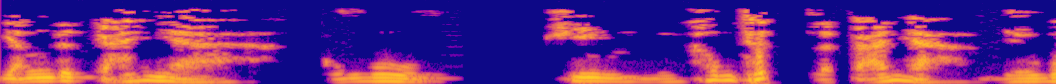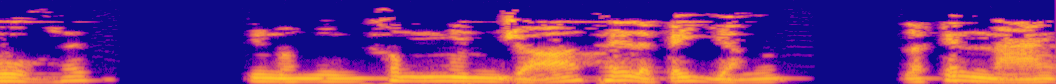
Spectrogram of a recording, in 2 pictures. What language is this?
Vietnamese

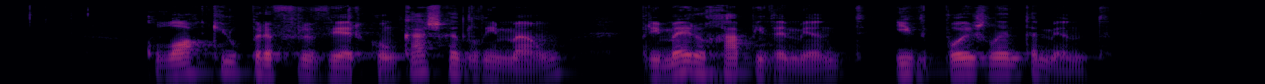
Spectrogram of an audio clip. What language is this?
Portuguese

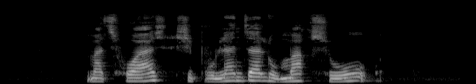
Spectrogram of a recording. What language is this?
Bunun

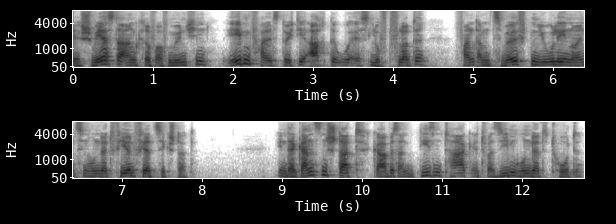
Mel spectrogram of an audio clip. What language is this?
German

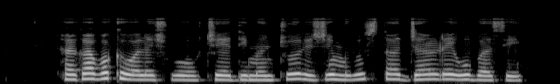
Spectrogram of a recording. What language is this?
Pashto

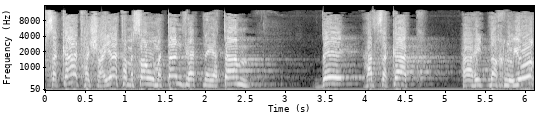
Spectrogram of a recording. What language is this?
Hebrew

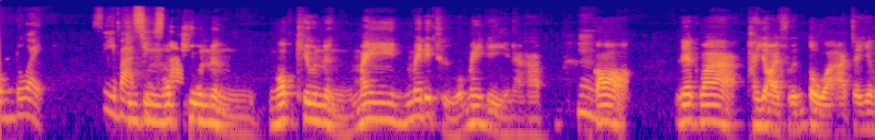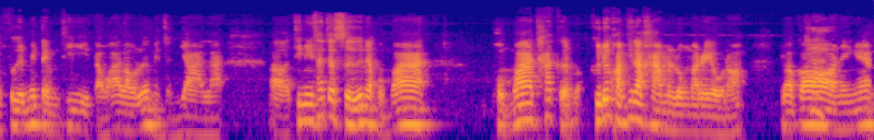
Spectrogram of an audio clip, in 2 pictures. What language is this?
Thai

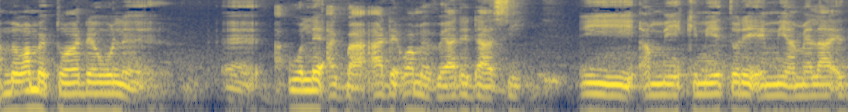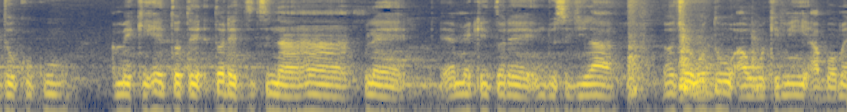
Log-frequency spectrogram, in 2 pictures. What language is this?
Ewe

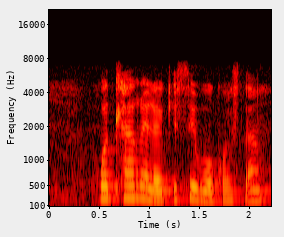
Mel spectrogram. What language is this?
Northern Sotho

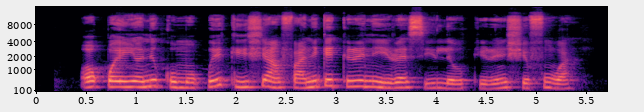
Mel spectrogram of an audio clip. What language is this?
Yoruba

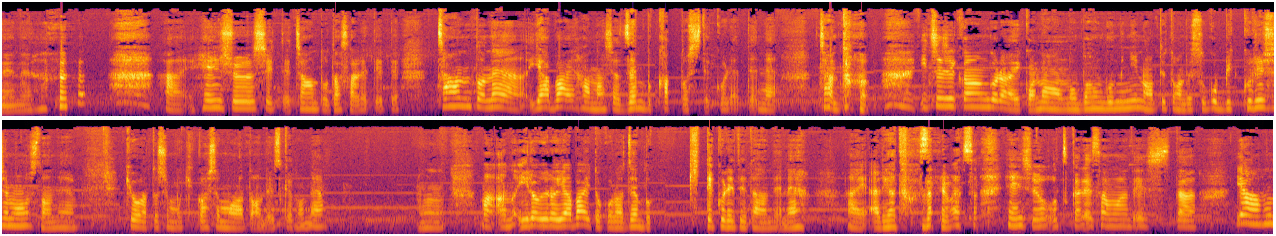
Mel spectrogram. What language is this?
Japanese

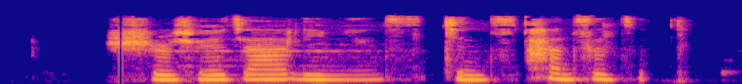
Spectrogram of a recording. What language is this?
Chinese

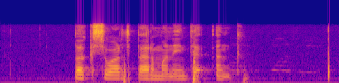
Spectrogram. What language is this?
Afrikaans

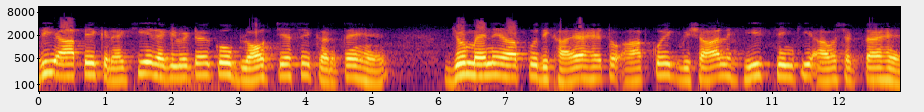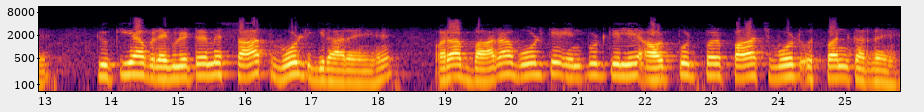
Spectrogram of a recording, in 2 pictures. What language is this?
Hindi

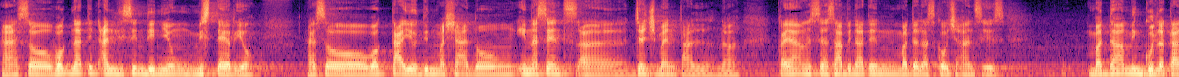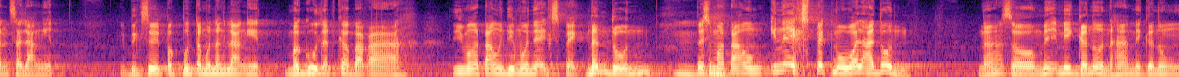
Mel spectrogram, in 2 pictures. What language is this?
Filipino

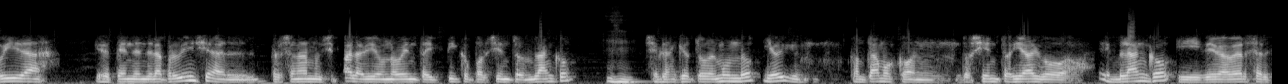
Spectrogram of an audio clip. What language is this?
Spanish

